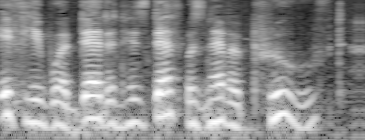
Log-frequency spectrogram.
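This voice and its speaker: Anxious British wife, low-voiced. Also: female voice, moderate pace, husky, low-quality recording. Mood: troubled. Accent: British English. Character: anxious, wronged wife in love, wistful and restrained. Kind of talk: BBC radio drama acting.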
